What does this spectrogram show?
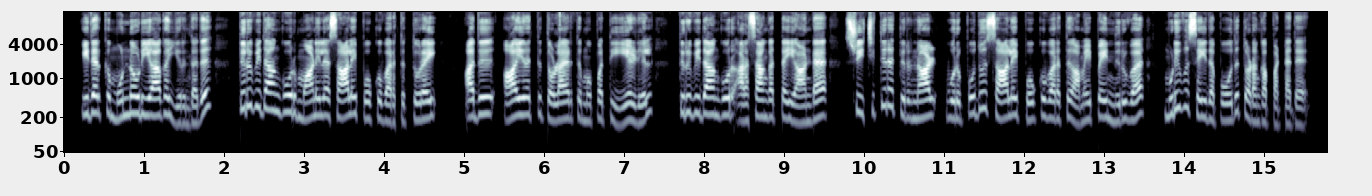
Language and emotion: Tamil, neutral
